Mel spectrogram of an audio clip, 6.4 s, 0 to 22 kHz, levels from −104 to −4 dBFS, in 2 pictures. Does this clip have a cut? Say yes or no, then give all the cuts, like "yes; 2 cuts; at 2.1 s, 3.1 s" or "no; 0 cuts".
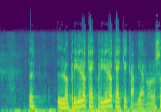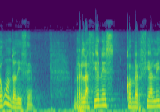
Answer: yes; 1 cut; at 1.9 s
